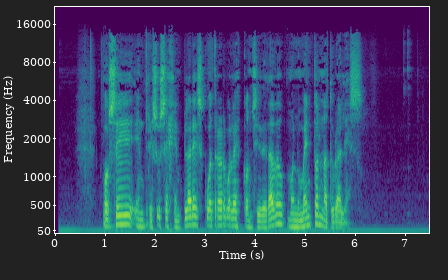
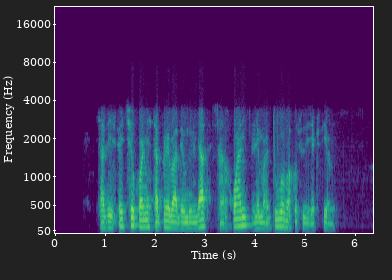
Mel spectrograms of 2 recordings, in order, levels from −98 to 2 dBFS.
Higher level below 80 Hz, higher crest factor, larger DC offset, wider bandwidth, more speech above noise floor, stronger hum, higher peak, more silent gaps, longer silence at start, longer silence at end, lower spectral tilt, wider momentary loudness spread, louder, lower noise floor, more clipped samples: first, -46 dBFS vs -66 dBFS; about the same, 18 dB vs 20 dB; neither; first, 14.5 kHz vs 3.8 kHz; second, 29 dB vs 52 dB; neither; about the same, -4 dBFS vs -6 dBFS; neither; second, 0.1 s vs 0.9 s; first, 1.35 s vs 0.8 s; second, -4.5 dB/octave vs -11.5 dB/octave; second, 8 LU vs 12 LU; first, -21 LUFS vs -25 LUFS; second, -49 dBFS vs -76 dBFS; neither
